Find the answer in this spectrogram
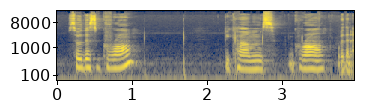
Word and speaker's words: grand: an e to it now you pronounce that final consonant whereas you didn't pronounce it when it didn't have a vowel after it so in the masculine gran in the feminine grand and for the feminine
